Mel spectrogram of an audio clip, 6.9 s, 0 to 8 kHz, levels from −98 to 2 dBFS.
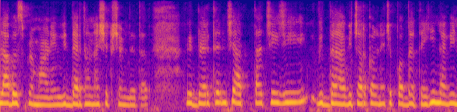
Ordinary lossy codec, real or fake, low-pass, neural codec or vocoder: none; fake; none; codec, 16 kHz, 4 kbps, FreqCodec, smaller model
